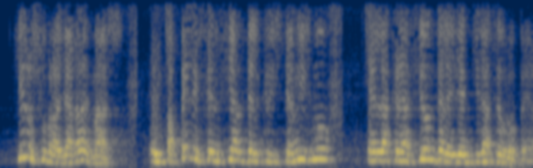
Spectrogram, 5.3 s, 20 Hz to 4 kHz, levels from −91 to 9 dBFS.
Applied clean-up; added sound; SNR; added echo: neural separator model SepFormer DNS4.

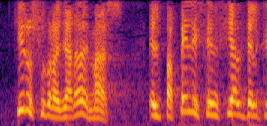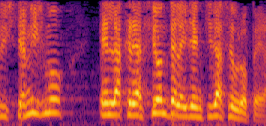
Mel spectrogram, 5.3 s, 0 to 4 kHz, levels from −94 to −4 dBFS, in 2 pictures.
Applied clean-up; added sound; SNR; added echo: none; none; none; none.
